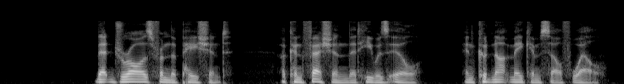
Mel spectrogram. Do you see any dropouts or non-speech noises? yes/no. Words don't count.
no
